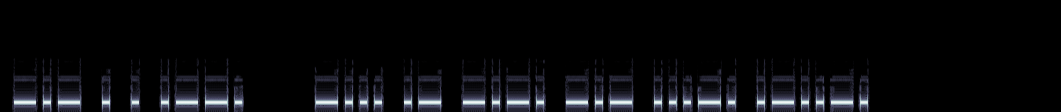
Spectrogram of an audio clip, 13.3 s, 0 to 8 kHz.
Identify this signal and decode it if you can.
Morse code, heard as a keyed tone, about 13 wpm, 700 Hz. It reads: KEEP BACK<SN>"
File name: Book One / 04-Chapter 4 - 13 WPM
